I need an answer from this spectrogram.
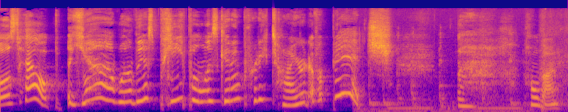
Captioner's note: phone rings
